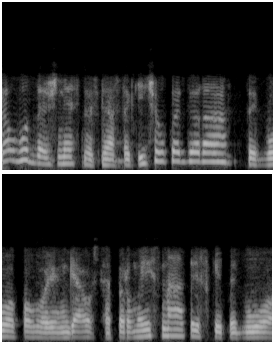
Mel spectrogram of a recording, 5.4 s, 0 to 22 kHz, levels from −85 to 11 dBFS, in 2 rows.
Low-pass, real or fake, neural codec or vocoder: 7.2 kHz; fake; codec, 16 kHz, 16 kbps, FreqCodec, smaller model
